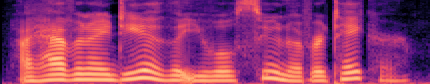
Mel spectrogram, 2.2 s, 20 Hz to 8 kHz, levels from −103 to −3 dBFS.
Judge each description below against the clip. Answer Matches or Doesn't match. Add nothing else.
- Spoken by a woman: Matches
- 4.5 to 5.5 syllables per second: Doesn't match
